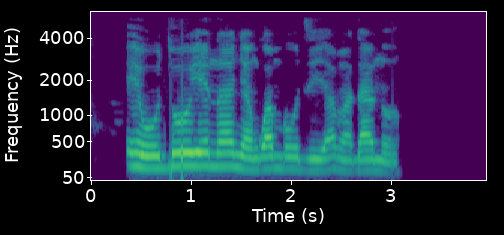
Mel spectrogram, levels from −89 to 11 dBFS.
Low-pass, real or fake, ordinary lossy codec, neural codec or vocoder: 5.4 kHz; real; MP3, 48 kbps; none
